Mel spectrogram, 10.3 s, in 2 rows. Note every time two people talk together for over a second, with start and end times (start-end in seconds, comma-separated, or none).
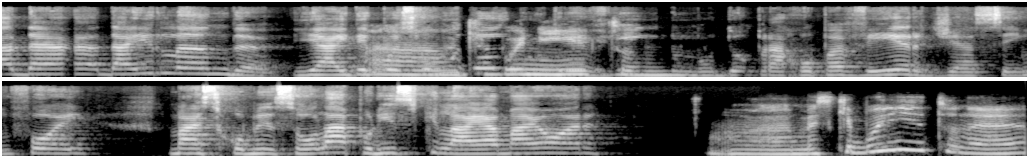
1.8-3.2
